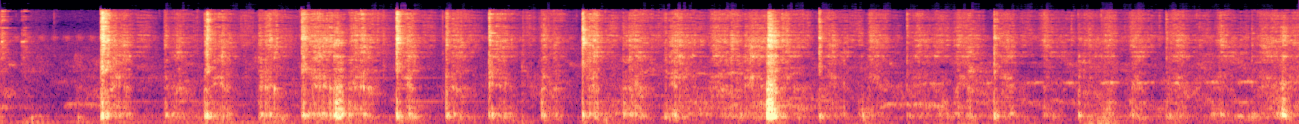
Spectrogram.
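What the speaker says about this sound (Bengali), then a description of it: "চিনিটাকে একটু ভেজে নেবো আমি" A spoonful of sugar dry-roasted in a pan and stirred continuously, heard as a steady run of metal spoon scrapes and clinks against the pan, close and fairly quiet, with no talking.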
